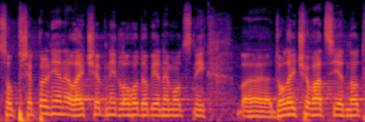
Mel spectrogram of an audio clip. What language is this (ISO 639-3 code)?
ces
